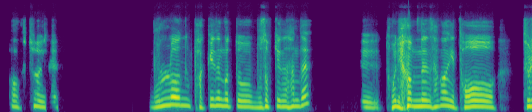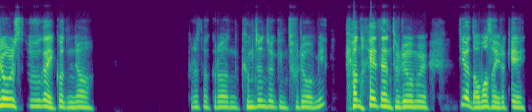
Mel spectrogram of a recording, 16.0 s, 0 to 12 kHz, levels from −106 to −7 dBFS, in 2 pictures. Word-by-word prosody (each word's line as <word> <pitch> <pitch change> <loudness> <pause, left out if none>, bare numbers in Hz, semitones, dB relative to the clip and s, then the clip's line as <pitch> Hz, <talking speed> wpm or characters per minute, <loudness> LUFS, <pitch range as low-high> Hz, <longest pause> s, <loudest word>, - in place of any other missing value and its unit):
어 175 -2 -5
그쵸. 190 +7 -7
이제 155 0 -10 1.4
물론 210 +6 +2
바뀌는 200 +7 -1
것도 175 -3 -1
무섭기는 170 +4 -2
한데 185 +9 0 0.8
그 150 -3 -5
돈이 170 +1 +2
없는 185 -1 +4
상황이 175 +2 0
더 170 -1 +3 0.4
두려울 210 +2 +5
수가 185 +3 0
있거든요. 155 -1 -2 1.4
그래서 160 0 -9
그런 160 +1 -5
'금전적인 165 -2 -3
두려움이 160 +5 -4 0.3
변화에 195 +2 +4
대한 185 -3 +4
두려움을 165 +1 0 0.5
뛰어 230 -2 +4
넘어서 160 0 +1
이렇게 155 +1 -1
170 Hz, 250 characters per minute, -22 LUFS, 155-185 Hz, 1.4 s, 두려울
